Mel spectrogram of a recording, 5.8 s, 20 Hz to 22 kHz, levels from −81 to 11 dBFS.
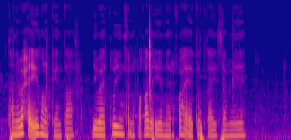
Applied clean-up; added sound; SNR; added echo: none; Motor vehicle (road); 19 dB; none.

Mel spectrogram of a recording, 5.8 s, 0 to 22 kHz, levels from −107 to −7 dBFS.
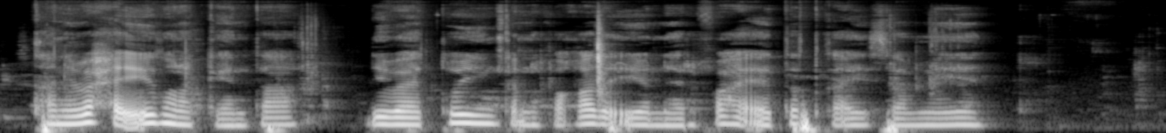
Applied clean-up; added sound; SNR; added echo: classical method log-MMSE.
